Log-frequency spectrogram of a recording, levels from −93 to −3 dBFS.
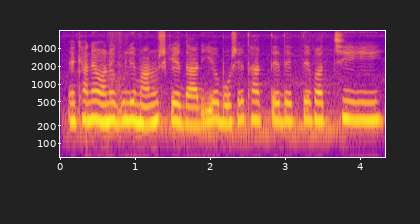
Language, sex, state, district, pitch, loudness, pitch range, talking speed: Bengali, female, West Bengal, Alipurduar, 245 Hz, -13 LUFS, 235-250 Hz, 110 wpm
